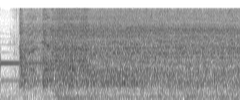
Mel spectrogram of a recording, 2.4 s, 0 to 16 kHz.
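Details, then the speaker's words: 2003 Chevy Astro 4.3 with intermittent crank no-start and P1626, new battery and fuel filter, about 10°F, on restart showing valid passlock code three: brief crank catching at once into a steady run; normal start. "starts up and get a valid code three okay interesting"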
